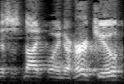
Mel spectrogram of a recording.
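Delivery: ordinary delivery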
